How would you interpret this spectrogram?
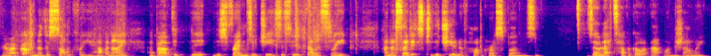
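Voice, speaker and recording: A woman's voice: mid-range voice, fairly even intonation, normal speed, slight background noise, low-quality recording. A woman reading a children's story aloud as its author, chatting expressively and speaking directly to her young listeners.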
